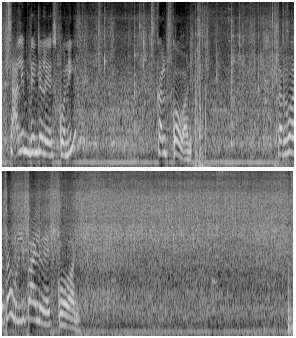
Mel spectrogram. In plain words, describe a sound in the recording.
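A spoon scrapes and taps against a frying pan.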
